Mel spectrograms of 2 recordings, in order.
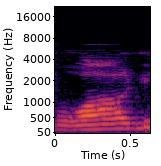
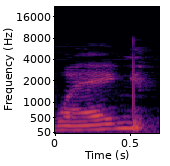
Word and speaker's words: Wang: the uh irs agent always mispronounced evelyn's last name instead of wong she always said wang which i thought was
